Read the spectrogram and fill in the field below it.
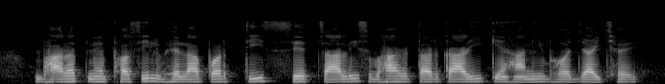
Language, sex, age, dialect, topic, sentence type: Maithili, male, 18-24, Southern/Standard, agriculture, statement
